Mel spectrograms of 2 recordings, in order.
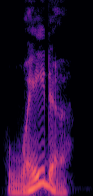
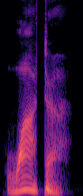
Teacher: Imagine hearing water in an American movie. It sounds like wader. Then in a British show, it sounds like wata.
